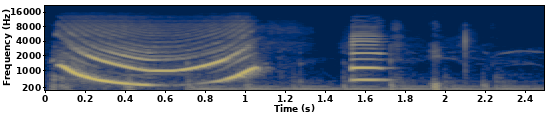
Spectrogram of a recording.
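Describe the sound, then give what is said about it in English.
A loud, swooping cartoon-like tone bends down and back up, followed by a short, bright honk from a horn sound effect, with faint murmuring underneath. “Oh, gave that a honk?”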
